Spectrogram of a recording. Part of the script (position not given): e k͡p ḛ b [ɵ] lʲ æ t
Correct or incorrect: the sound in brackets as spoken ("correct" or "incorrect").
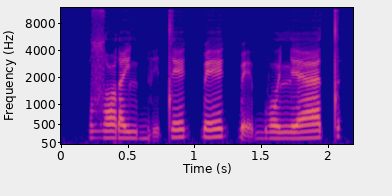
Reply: incorrect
